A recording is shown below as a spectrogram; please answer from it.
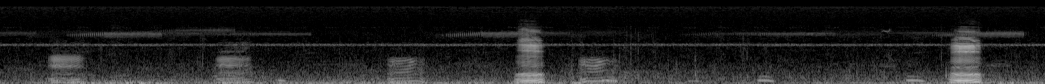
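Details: Blue wildebeest recorded at close range in Kenya's Masai Mara Game Reserve, giving short, throaty, harmonic grunts spaced about every one to two seconds, two of them notably louder. Insects buzz steadily and birds call in the background.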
